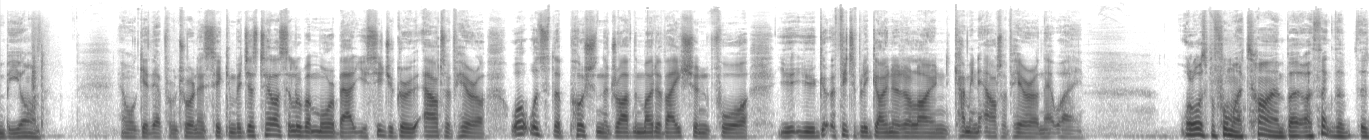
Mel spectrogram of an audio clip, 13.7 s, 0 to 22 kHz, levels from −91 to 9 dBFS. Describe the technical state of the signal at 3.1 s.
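At 3.1 s the speech signal is intact, with no technical fault present at that moment.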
